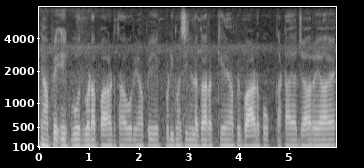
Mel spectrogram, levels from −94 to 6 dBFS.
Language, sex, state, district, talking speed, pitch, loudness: Hindi, male, Haryana, Charkhi Dadri, 240 wpm, 120 Hz, -19 LUFS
